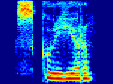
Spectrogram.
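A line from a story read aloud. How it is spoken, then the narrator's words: Forced out. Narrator (Russian): выдавила она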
